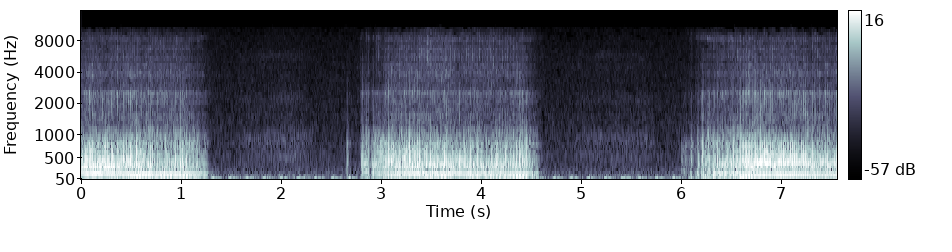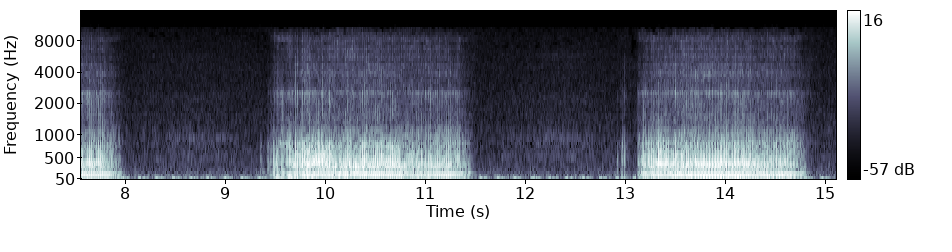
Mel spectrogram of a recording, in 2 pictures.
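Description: Loud, rattling snores on each breath about every 3 seconds, roughly 20 breaths a minute, with quieter fluttering breath between.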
